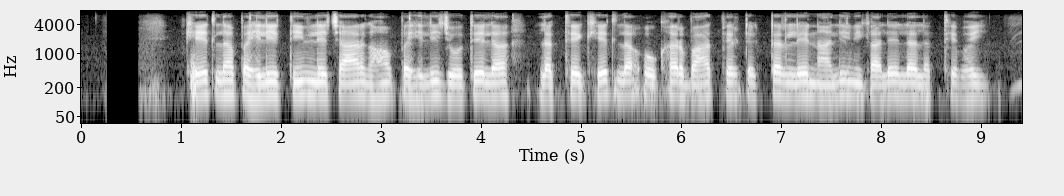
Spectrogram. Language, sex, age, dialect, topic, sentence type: Chhattisgarhi, male, 18-24, Western/Budati/Khatahi, banking, statement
